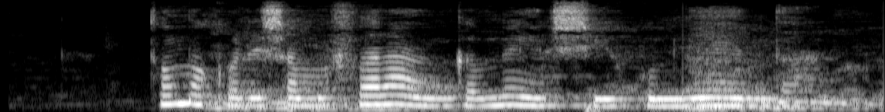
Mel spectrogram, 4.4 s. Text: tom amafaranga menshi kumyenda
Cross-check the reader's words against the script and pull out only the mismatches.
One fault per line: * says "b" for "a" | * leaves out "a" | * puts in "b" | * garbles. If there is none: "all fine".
* puts in "akoresha"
